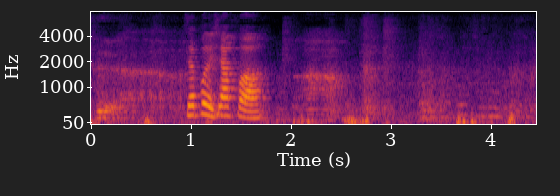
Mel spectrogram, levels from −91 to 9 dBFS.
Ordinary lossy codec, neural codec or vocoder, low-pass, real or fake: none; none; none; real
